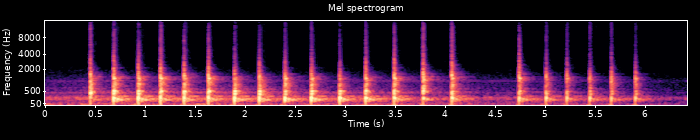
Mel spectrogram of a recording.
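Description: A young man holding a hammer in his right hand strikes a nail while making armchairs and sofas in the town of Zander, in a quick, steady rhythm of sharp metallic taps, about sixteen blows, then a short pause before five more. The blows are fairly loud and there is no talking.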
